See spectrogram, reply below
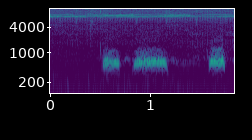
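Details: Recently wild-caught spotted dove with a fierce voice, uttering a short hoot and then a long, rounded coo, with the next hoot starting at the end. There is faint background hiss.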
